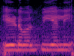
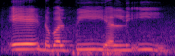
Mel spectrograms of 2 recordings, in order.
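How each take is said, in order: First: Said in the usual way. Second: Each letter said very slowly and clearly, ए, डबल, पी, एल, ई; slow spelling out. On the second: Shown as a demonstration. Teacher spelling apple for young kids, very slowly. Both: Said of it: "सबसे पहले बच्चे को सिखाया ही जाता है".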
